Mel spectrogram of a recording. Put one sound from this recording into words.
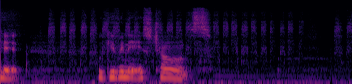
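A felt marker scratches softly across paper.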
